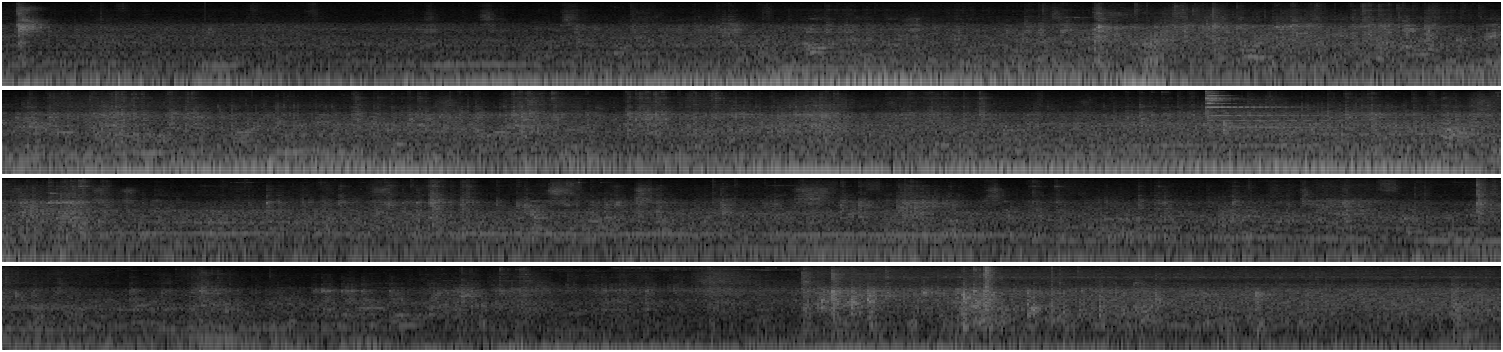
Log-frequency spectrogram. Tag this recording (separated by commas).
Motor vehicle (road), Vehicle, Bus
